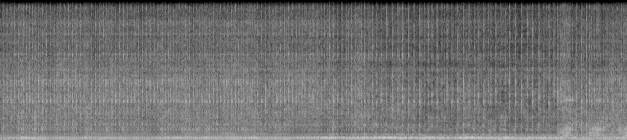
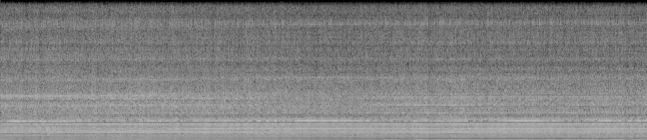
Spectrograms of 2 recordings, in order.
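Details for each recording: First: Echo string trimmer two-stroke powerhead: high, buzzy unsteady raised idle that wavers. Loosening the fuel cap made it want to die; not a tank vent fault but the carburetor fuel pump not working, possibly from impulse line or crankcase blockage. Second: Echo string trimmer two-stroke powerhead after replacing an incorrect carburetor gasket, nothing else changed: smooth, steady high-pitched buzz at even speed with no stumbling or surging; runs properly.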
